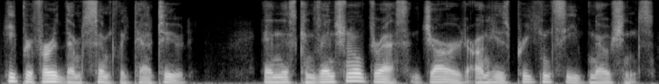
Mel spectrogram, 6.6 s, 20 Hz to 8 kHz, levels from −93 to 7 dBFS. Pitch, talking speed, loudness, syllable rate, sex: 90 Hz, 125 wpm, -18 LUFS, 4.5 syllables/s, male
